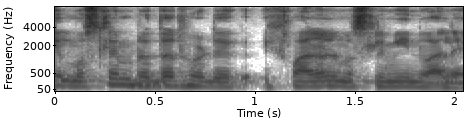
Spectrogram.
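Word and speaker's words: الإخوان المسلمين: एक चीज देखता हूँ कि ये मुस्लिम ब्रदरहुड, इख्वानुल मुस्लिमीन वाले हैं, they are threat to the West Asia also. You pronounce it absolutely correctly, इख्वानुल Muslimeen.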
